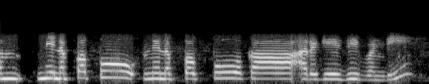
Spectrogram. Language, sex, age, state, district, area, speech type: Telugu, female, 45-60, Andhra Pradesh, East Godavari, rural, conversation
